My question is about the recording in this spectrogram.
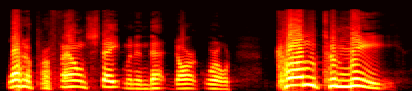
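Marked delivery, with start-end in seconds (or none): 2.8-4.0 slow, loud and higher; preached invitation. Acted. Preacher voicing Jesus' call to the weary, slow loud proclamation. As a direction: stretch out each word.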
